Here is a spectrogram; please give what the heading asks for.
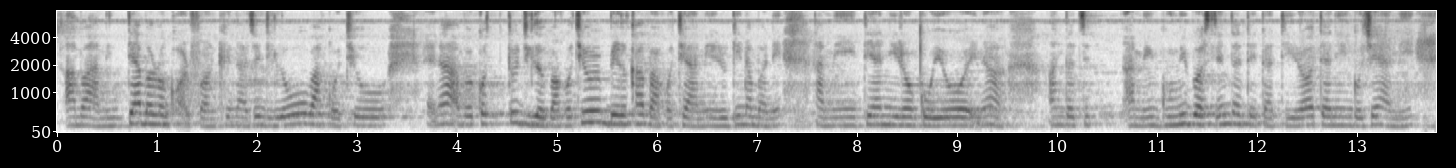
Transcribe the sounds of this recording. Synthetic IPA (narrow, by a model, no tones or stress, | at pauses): ʌbʌɦamit̪jãbʌnoɡʱʌ̰rpʰʌnkinat͡saĩɖʱilobʱakot̪ʰijo | ɦʌjnʌʌbʌkʌst̪oɖʱilobakot̪ʰijobelkʰabakot̪ʰjoɦamiʌɾukinʌbʱʌneɦamit̪jãniɾʌ̃ɡojoɦʌjnʌː | nt̪ʌt͡saĩ | ɦamiɡʱumibʌsd̪int̪ãt̪et̪at̪iɾʌt̪jãniŋkot͡saĩɦami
